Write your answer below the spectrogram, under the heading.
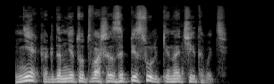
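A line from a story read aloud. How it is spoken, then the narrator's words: Grumbling mutter. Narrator (Russian): пробурчала женщина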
